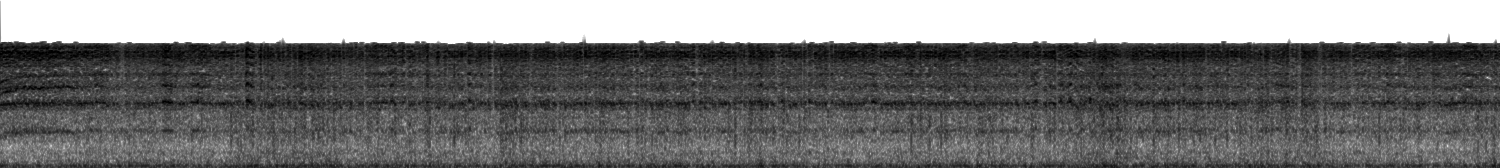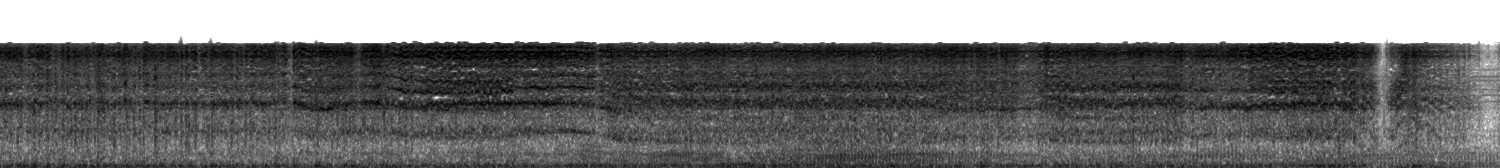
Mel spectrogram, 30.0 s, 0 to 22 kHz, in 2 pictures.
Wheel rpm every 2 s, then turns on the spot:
230, 230, 230, 230, 230, 230, 230, 230, 230, 220, 210, 200, 200, 200, 100.
none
